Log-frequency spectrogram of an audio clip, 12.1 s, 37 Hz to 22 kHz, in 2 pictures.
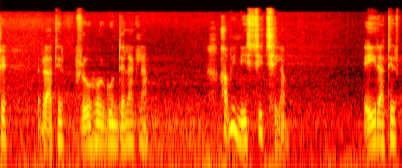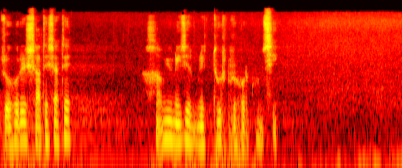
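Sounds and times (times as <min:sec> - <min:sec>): man narrating: 0:00.0 - 0:02.4, 0:03.1 - 0:04.5, 0:05.4 - 0:07.4, 0:08.1 - 0:10.3
faint low rumble: 0:00.0 - 0:10.5
sea rushing: 0:00.0 - 0:12.0.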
